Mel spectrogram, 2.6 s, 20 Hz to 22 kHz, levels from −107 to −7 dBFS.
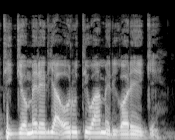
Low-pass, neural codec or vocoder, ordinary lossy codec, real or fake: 14.4 kHz; none; MP3, 96 kbps; real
